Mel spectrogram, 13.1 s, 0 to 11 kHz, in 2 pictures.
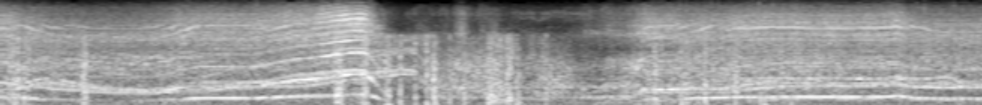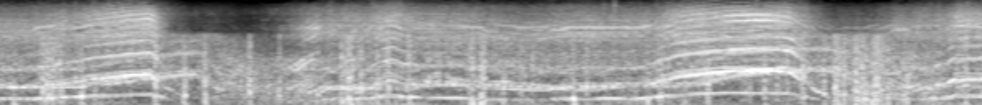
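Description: Racing-quad brushless motors (T-Motor 2305 2450kv) with three-blade props whining, the pitch sweeping up and down with each throttle punch and drop. The higher hiss cuts out briefly a couple of times where the throttle is chopped, heard from the onboard action camera.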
